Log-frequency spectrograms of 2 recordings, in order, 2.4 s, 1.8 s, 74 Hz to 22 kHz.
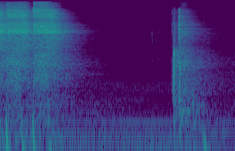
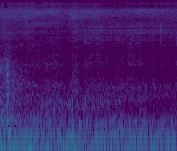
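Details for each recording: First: New Craftsman compressor (175 psi max) after tightening a leaking fitting, regulator set to 80 psi: two short sharp air blasts from the hose that cut off cleanly with no lingering leak; normal regulated air flow, about 80 psi. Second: New Craftsman compressor (175 psi max) filled to about 170–175 psi, regulator being set to 80 psi: faint steady hiss over the compressor's low rumble, an air leak at a newly installed fitting, fixed by tightening it.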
